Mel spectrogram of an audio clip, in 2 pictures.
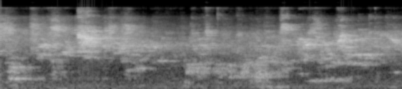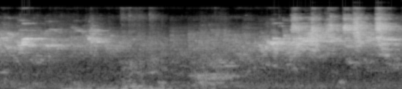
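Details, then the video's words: Flock of budgies at morning feeding, chattering and chirping in overlapping high twitters that fade mid-clip and then swell again toward the end. "Budgies Morning Food And Chirping Sounds"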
